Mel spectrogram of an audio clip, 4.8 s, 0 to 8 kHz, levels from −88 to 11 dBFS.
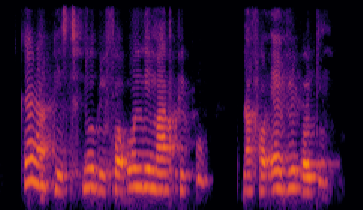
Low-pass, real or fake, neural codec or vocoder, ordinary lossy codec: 7.2 kHz; fake; codec, 16 kHz, 2 kbps, FreqCodec, smaller model; none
